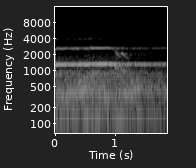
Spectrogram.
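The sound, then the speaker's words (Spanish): A whale's first spout as it surfaces: steady, drawn-out whistle-like tones held over a low rumbling wash, continuous and fairly quiet for about two seconds, with no talking. “El primer chorro. Antes que en los ojos, en los oídos.”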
